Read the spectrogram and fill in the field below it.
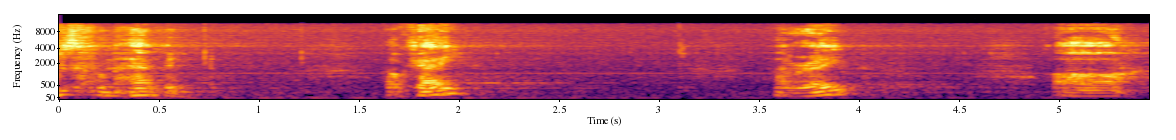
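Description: A middle-aged man speaks in short phrases into a close microphone.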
